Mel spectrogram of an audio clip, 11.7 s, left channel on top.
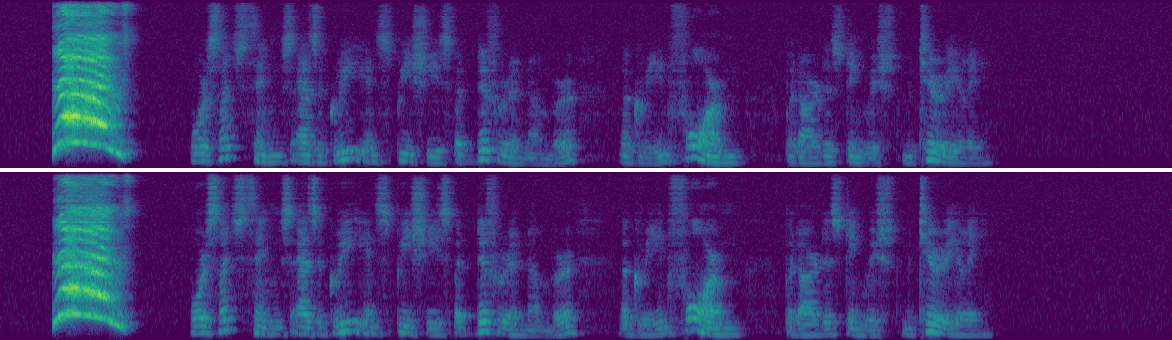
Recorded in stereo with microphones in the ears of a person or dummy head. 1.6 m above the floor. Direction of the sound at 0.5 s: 80° left.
